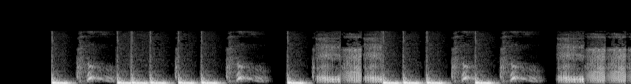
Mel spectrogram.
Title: Gallons of Burps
